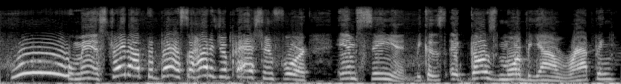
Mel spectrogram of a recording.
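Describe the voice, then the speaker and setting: A woman projects her high-pitched voice at a moderate pace, her pitch swinging very widely. Noticeable background noise is present. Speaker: radio host. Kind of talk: casual chat.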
